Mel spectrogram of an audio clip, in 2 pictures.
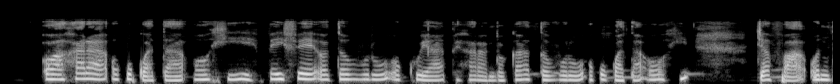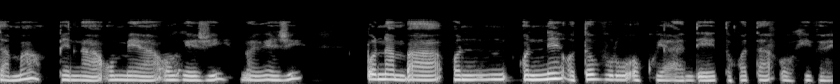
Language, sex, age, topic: Oshiwambo, female, 18-24, agriculture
